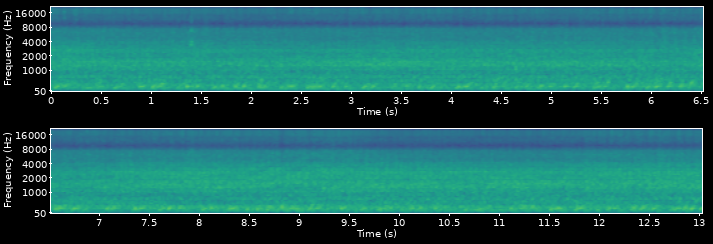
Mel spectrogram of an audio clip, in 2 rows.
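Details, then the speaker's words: 1958 Evinrude 18HP Fastwin two-stroke outboard, rebuilt with replacement powerhead, new rings, bearings and NGK B6S plugs, smoking. Fast, even buzz holding steady, no misfires or surging: normal running. "By the way, if nothing else, these motors would make great mosquito killers with the oil and the smoke."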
